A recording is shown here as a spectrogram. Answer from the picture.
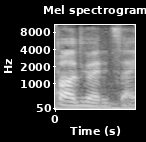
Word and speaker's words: Podgorica: this whole week, and we made it to Podgorica. Is that how you say it? Podgorica, yes, the capital.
